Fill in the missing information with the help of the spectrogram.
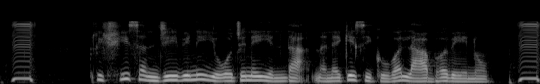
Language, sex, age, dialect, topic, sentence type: Kannada, female, 46-50, Mysore Kannada, agriculture, question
